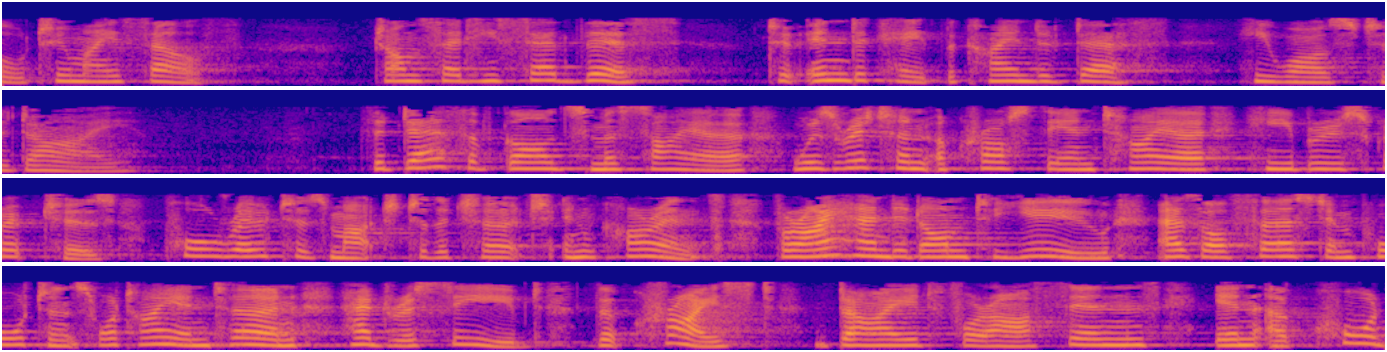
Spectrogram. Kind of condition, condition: setting, large echoing room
